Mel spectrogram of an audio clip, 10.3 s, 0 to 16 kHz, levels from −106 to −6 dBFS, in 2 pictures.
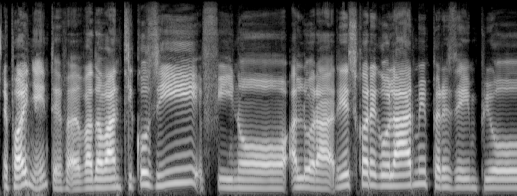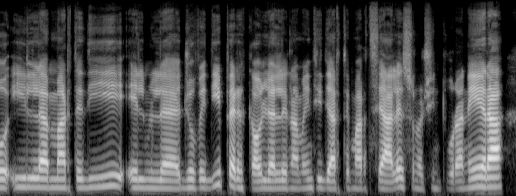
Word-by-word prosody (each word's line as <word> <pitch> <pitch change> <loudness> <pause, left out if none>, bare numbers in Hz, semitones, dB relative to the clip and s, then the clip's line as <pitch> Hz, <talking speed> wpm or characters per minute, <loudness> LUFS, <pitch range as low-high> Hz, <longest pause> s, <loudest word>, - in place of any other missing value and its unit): e 185 - -2
poi 185 +6 +8
niente 175 -4 -1
f 135 - +1
vado 155 +2 +4
avanti 165 +3 +5
così 230 +4 +2
fino 155 -2 -1
allora, 160 -3 +2
riesco 205 +4 0
a - - +8
regolarmi, 205 +3 +5
per 175 -2 -3
esempio, 160 -1 -4
il 170 -1 -2
martedì 165 +4 -6
e 160 - -8
il 155 -2 -5
giovedì 160 +6 -8
perché 155 -7 -4
ho 140 - -2
gli 150 - -6
allenamenti 150 +2 -6
di - - -6
arte 145 +2 -5
marziale- 145 +2 -3
sono 145 -3 -13
cintura 140 0 -10
nera, 180 +3 +4
160 Hz, 170 wpm, -24 LUFS, 155-180 Hz, -, poi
